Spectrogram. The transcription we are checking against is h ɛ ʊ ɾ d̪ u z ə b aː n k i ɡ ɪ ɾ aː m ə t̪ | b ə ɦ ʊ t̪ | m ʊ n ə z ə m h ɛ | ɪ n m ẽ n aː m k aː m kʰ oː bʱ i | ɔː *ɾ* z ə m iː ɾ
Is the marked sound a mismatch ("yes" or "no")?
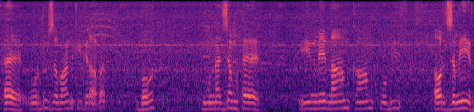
no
